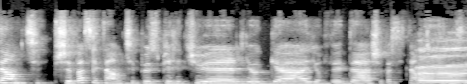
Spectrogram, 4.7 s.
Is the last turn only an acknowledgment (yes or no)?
no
